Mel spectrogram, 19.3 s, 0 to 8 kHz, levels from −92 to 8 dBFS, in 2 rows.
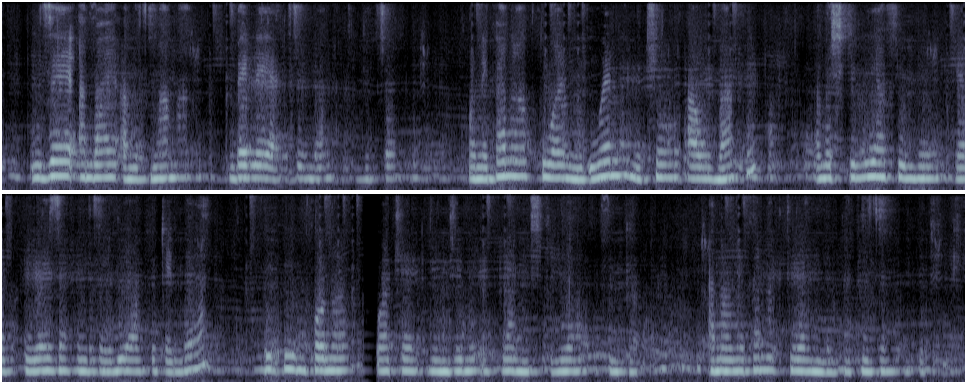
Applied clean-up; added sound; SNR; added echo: neural separator model SepFormer DNS4.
